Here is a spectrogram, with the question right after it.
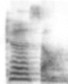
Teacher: We don't get any vibration when we pronounce this t, t sound. Okay, so voiceless t sound is pronounced after voiceless consonants.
